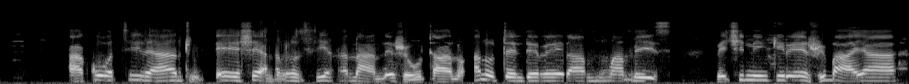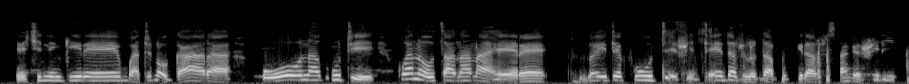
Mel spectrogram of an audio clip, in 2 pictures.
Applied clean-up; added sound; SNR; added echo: neural diffusion model UNIVERSE++.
